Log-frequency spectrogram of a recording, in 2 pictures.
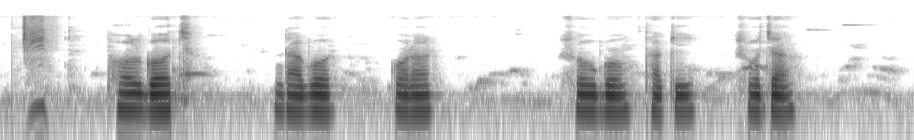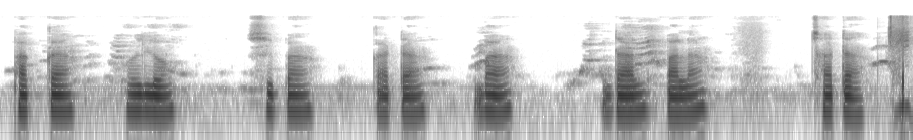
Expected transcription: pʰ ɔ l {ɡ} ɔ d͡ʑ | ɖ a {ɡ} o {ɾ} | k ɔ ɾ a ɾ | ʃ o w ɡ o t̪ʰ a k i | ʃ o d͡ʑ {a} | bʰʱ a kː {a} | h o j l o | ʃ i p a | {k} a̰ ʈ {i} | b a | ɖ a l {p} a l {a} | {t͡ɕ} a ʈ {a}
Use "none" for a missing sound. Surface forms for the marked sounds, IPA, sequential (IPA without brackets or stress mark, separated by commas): ɡ, ɡ, ɾ, a, a, k, a, p, a, t͡ɕʰ, a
